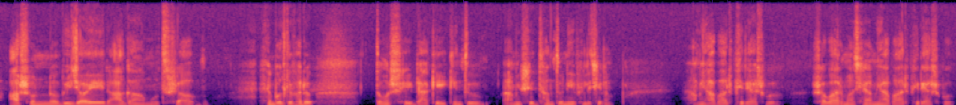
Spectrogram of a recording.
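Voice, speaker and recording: Very deep, husky war veteran. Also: male voice, no room sound, full character voice. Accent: Bangladeshi. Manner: measured, reflective, literary delivery. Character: earnest, wounded male war veteran turned writer. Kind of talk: Bengali radio drama acting.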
